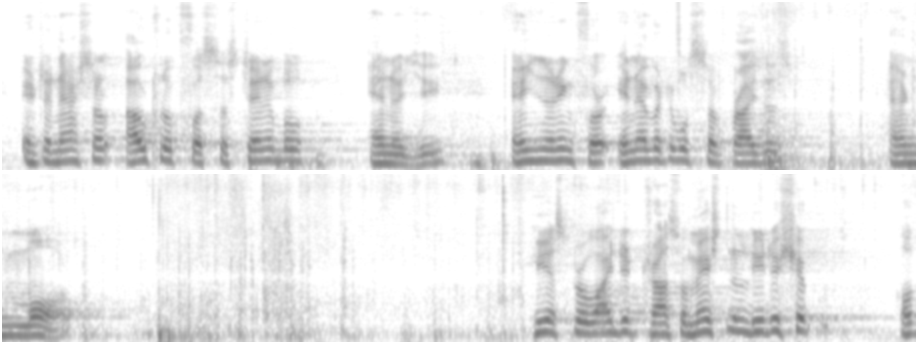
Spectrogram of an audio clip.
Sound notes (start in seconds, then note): none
